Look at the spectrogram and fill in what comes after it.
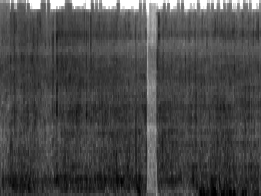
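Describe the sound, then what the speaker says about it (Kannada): Pesticide-mixed water poured into a spraying can on a plantation, a continuous rushing splash with a brief break partway through and some low sloshing near the end. "ಔಷಧಿ ನೀರು ಹಾಕ್ತದ ಫಸ್ಟ್ ಕ್ಯಾನಿಗೆ"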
